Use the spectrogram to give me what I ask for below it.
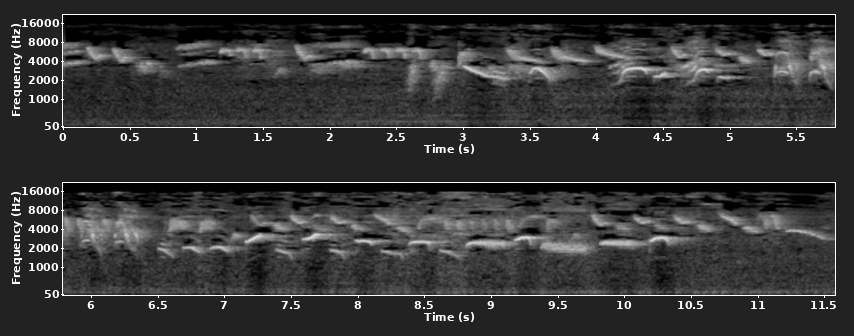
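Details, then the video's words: Wambi singing as a lure recording meant to make birds sing readily: a long, rapid, high twittering chatter of sharp chirps and trills. It starts quieter, then grows louder and denser, with no other clear sounds. "Suara pancingan burung wambi agar cepat gacor"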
